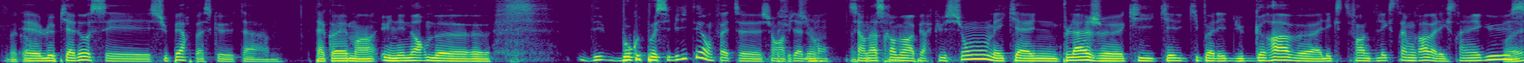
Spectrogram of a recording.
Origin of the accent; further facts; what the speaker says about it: Fécamp, Normandy, France; je suis de Fécamp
